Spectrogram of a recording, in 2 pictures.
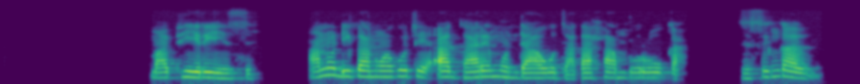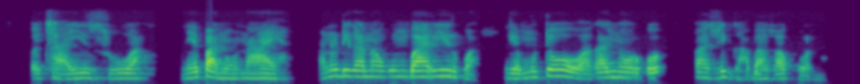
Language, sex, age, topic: Ndau, female, 36-49, health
